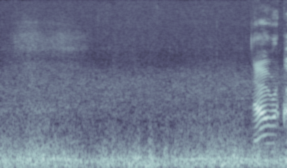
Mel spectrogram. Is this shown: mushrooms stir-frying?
no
